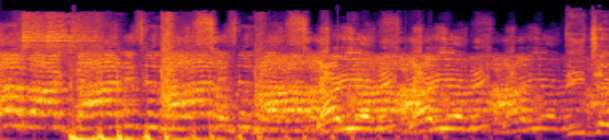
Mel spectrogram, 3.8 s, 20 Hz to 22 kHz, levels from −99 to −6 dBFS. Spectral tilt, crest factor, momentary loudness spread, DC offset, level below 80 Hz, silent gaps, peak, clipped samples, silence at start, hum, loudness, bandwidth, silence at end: -3 dB/octave; 14 dB; 6 LU; under 0.1%; -28 dBFS; none; -4 dBFS; under 0.1%; 0 s; none; -16 LUFS; 17 kHz; 0 s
